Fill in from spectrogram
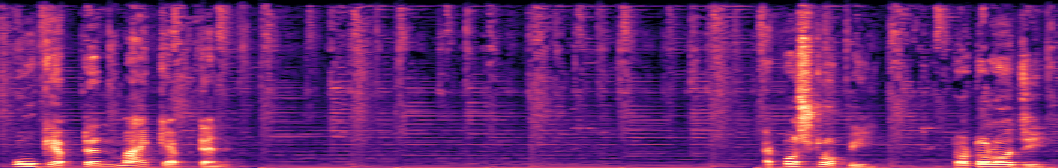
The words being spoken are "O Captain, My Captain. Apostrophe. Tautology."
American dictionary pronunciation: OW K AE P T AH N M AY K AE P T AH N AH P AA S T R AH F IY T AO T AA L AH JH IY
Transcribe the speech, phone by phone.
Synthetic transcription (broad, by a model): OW K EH P T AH N M AY K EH P T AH N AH P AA S T R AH P IY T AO T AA L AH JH IY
